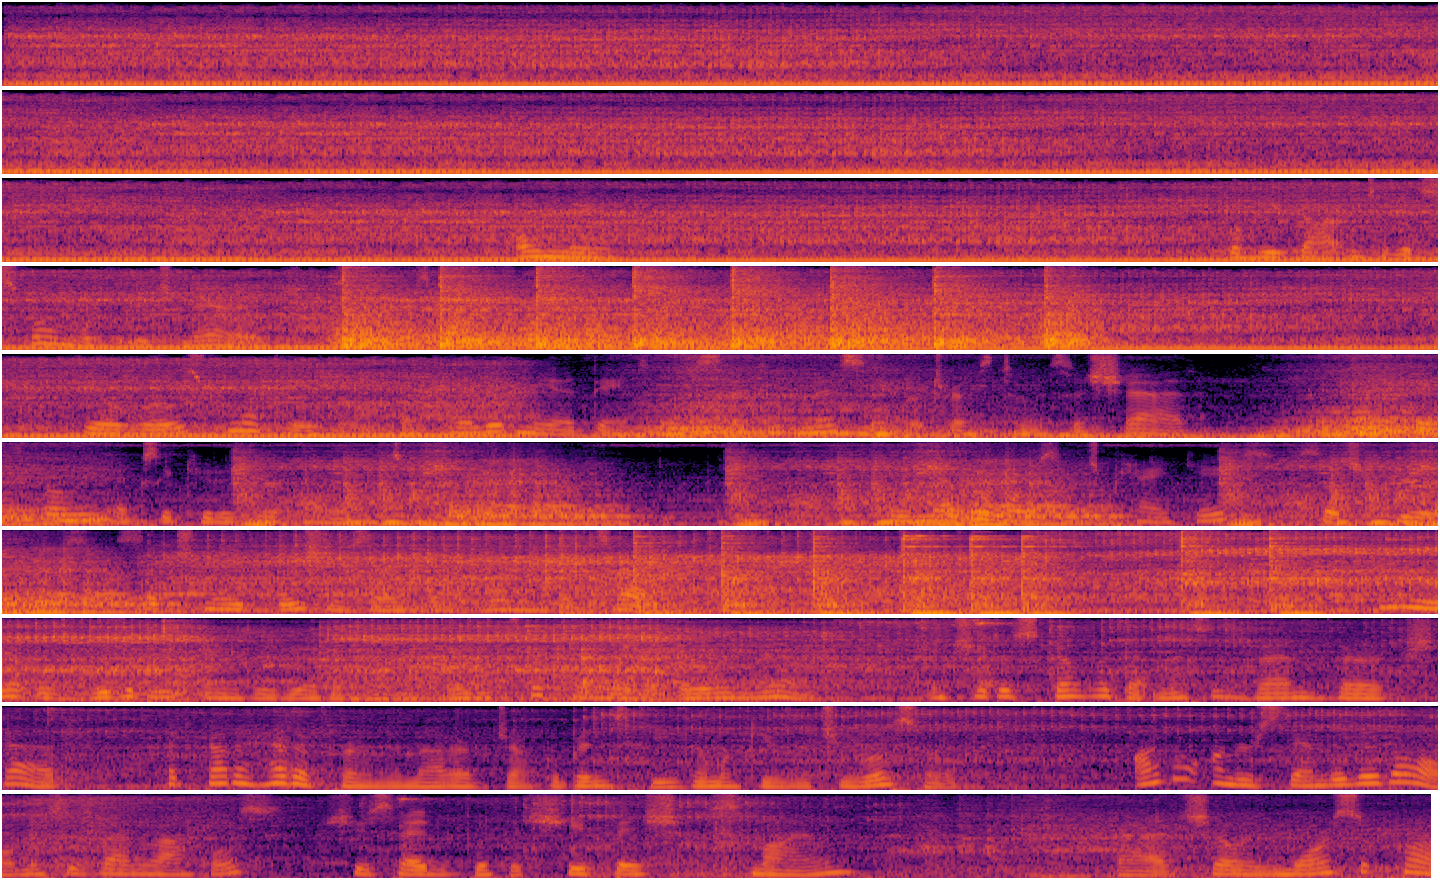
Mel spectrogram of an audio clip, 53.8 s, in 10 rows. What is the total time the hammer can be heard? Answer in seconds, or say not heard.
6 s.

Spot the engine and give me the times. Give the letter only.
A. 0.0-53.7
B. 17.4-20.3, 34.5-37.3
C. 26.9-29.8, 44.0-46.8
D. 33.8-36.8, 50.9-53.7
A.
